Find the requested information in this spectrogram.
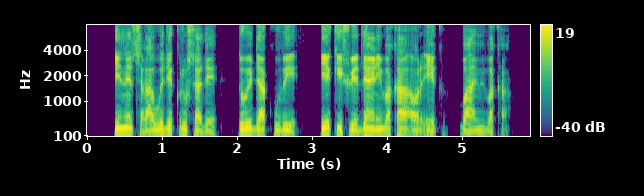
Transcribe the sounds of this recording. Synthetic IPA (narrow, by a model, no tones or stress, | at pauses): t̪ɪnːɛ̃t͡sʰɐɽaːuɛd̪ɛkɾusad̪ɛ | d̪ʊiɖaːkubʱi | eːkɪʃued̪ɛːɽ̃ibɐkʰaɔ̰ːɾeːk | baːmibɐkʰa̰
